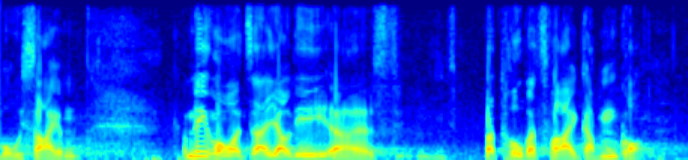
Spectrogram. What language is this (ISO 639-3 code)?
yue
